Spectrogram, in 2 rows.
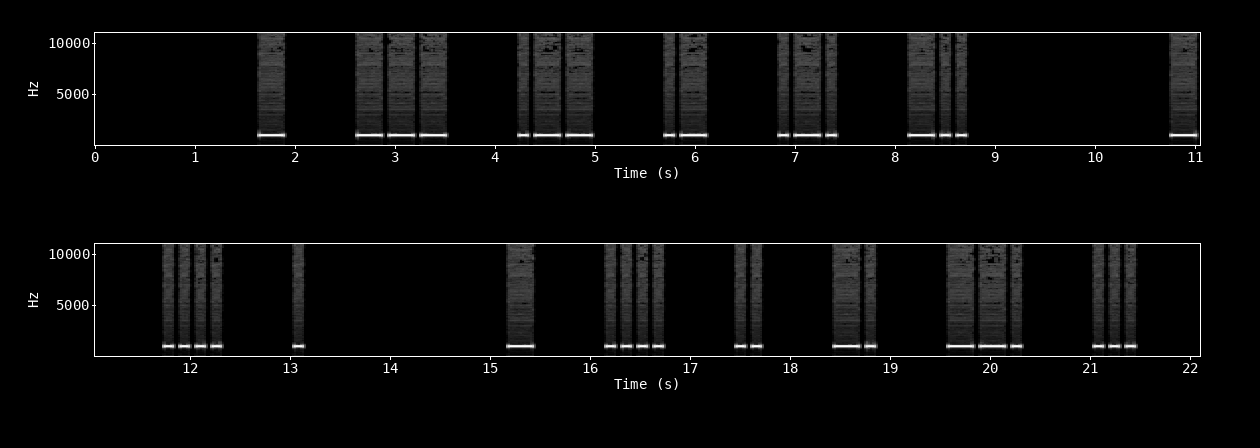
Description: Morse code, heard as a keyed tone, about 15 wpm, spaced as for 8 wpm, 1000 Hz. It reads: TOWARD THE THINGS
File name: qotdfiles / 8wpm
